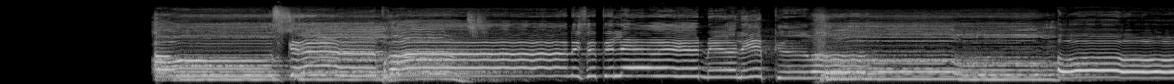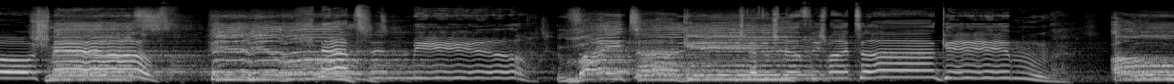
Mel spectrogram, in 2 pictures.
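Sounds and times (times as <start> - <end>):
a cappella singing: 1.5 - 23.4.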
